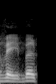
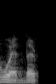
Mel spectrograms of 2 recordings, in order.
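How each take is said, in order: First: The name begins with a V sound. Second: The name begins with a W sound. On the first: This is the German name. "Questo si chiama Weber, perché è tedesco" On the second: This is the English name. "il compositore si chiama Weber, perché è inglese"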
